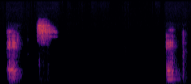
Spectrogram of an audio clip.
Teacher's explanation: esta I corta es como una I que quiere ser E.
